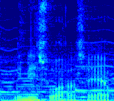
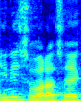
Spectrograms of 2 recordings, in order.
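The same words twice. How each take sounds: First: The voice is quiet and soft. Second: The voice is loud and forceful. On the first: "ini suara saya pelan" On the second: "ini suara saya kenceng"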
